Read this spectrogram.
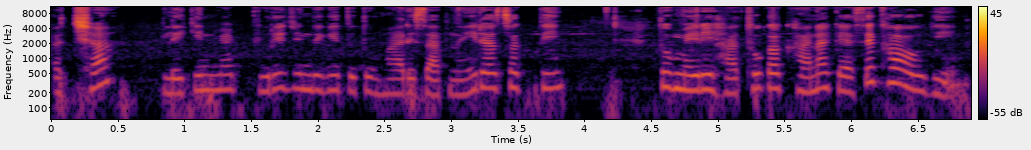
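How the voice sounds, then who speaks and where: A woman voicing Meena, a loving mother who speaks tenderly and scolds gently. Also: on the high side, normal speed, breathy edge, poor audio. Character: loving, worried mother, middle-aged.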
